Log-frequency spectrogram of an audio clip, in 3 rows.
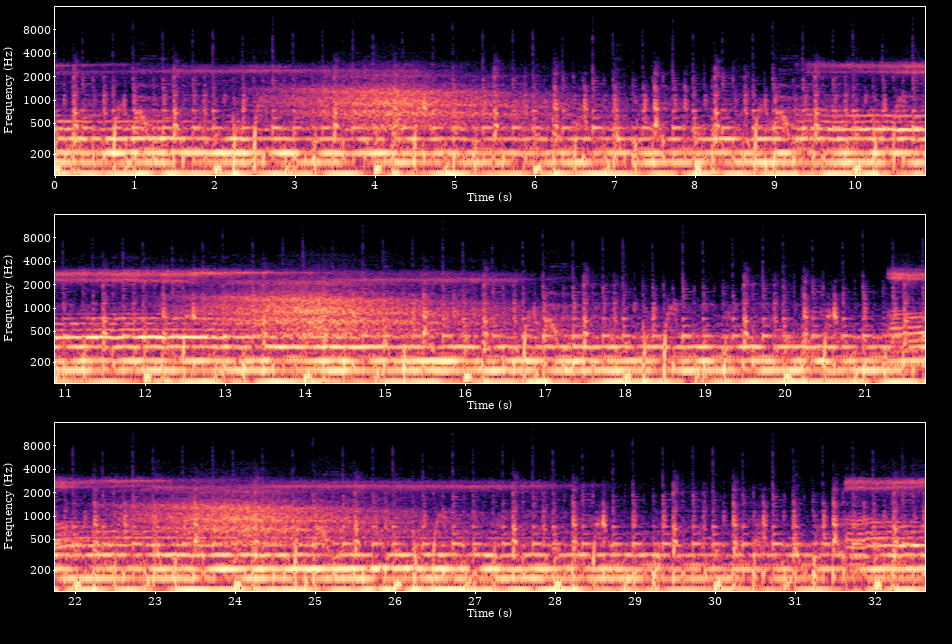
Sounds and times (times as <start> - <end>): Mantra: 0.0 - 5.7, 9.0 - 17.7, 21.2 - 28.8, 31.5 - 32.6.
